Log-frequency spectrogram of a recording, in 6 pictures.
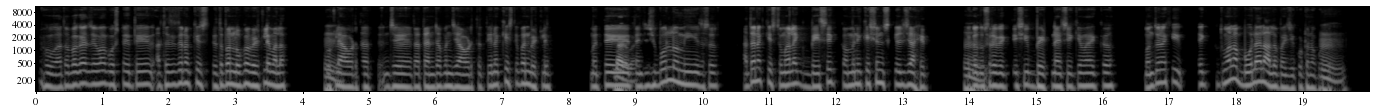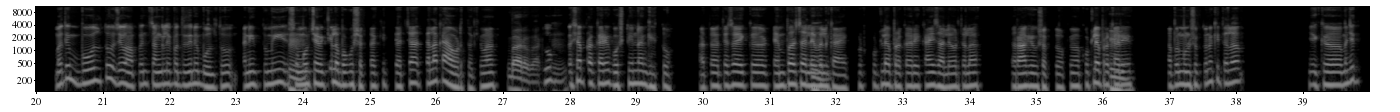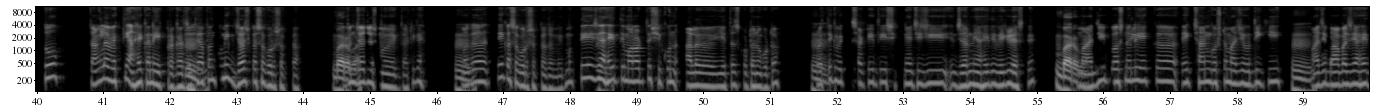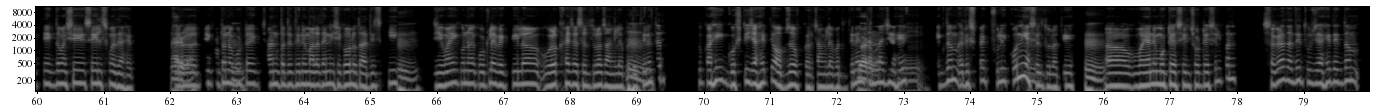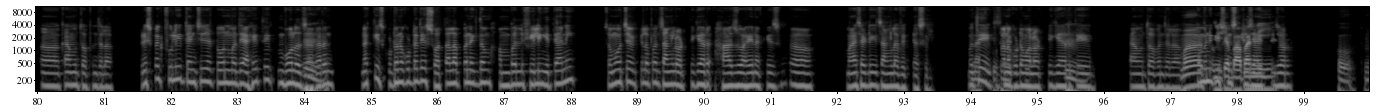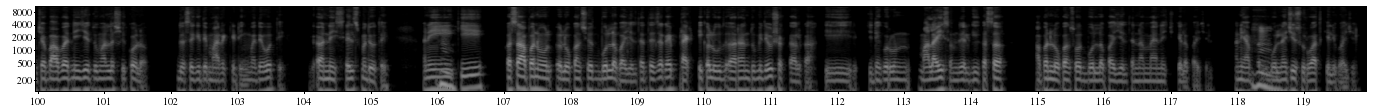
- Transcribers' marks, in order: tapping; in English: "जर्नी"; other background noise; in English: "ऑब्झर्व"; in English: "रिस्पेक्टफुली"; in English: "रिस्पेक्टफुली"; throat clearing; "पाहिजे?" said as "पाहिजेल"; "पाहिजे" said as "पाहिजेल"; "पाहिजे" said as "पाहिजेल"
- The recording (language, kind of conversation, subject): Marathi, podcast, समान आवडी असलेले लोक कुठे आणि कसे शोधायचे?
